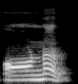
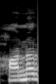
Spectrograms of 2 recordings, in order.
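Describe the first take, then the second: First: The word starts directly with a vowel sound. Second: The word starts with an audible h sound. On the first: The speaker calls it right. "एच को हमने नहीं पढ़ना है" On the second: The speaker calls it wrong. "हॉनर नहीं पढ़ना है"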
